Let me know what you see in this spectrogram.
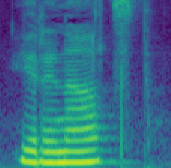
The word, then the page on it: onze: France; [ɔ̃z]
